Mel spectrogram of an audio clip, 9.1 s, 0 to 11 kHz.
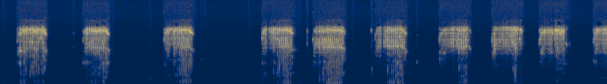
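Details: Owl during a mouse treat at 9:33 PM, January 28, 2013; ten raspy hissing bursts, gaps shortening toward the end so the calls come faster.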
